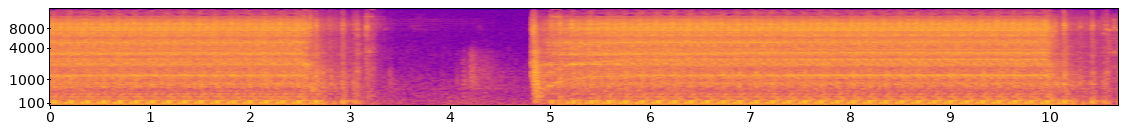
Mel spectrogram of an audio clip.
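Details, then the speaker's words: Case 446 tractor at its first start after restoration, freshly wired, choke pulled, with fuel reaching the filter: steady, even cranking that never catches. The owner suspects no spark; the cause is not confirmed. "crap sounds like a spark problem like I'm not getting any spark"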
